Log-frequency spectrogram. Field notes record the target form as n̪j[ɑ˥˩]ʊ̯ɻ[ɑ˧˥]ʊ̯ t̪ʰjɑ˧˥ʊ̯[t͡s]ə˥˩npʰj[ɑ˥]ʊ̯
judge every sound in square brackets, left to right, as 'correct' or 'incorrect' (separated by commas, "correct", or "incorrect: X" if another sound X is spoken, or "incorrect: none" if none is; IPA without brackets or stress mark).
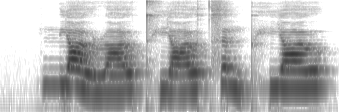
correct, correct, correct, correct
